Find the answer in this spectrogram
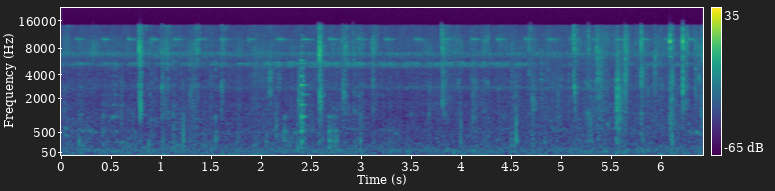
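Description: Close-miked eating sounds: a mouth chewing chicken biryani, with irregular wet clicks and lip-smacks, one louder click about two and a half seconds in and a quicker run of clicks near the end.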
